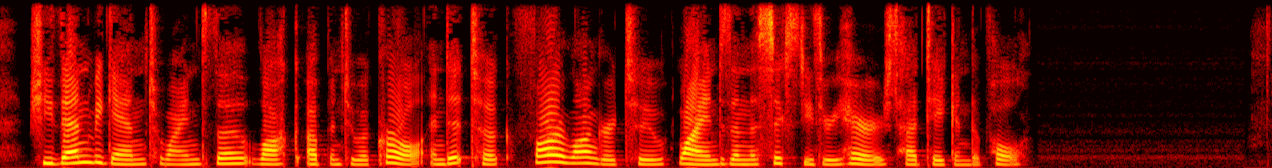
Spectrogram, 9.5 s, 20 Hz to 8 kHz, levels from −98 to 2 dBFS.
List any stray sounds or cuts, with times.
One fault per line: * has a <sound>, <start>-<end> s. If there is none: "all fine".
all fine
